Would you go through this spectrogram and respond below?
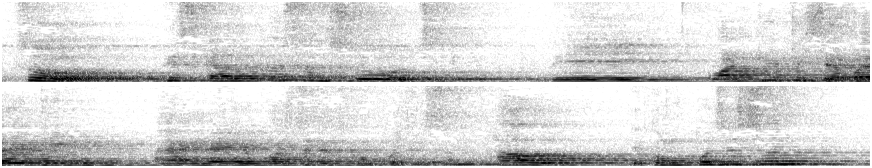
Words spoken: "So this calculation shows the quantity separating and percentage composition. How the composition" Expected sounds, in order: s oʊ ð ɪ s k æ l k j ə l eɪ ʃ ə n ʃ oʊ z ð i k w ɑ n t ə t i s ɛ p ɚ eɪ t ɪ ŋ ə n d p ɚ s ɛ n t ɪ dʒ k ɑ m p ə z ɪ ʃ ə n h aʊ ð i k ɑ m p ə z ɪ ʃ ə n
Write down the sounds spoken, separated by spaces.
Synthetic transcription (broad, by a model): s oʊ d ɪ s k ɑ l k j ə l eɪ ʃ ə n s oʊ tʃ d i k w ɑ n t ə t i s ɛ p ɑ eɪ t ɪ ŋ ə n d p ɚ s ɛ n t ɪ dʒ k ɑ m p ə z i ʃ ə n h aʊ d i k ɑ m p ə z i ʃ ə n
